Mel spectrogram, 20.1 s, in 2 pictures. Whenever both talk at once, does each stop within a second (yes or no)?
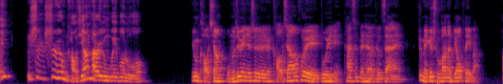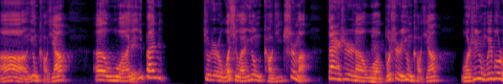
yes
